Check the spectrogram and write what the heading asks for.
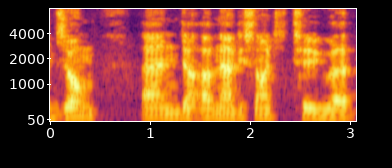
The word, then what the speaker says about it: Dung: in vietnam and her name was miss zhang pronounced zong z-u-n-g but spelt with a d with a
